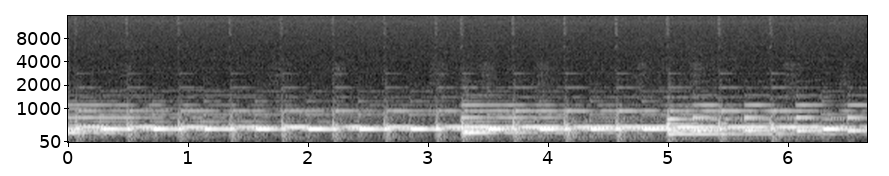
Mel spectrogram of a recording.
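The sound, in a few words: soft piano from Labs playing chord progression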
